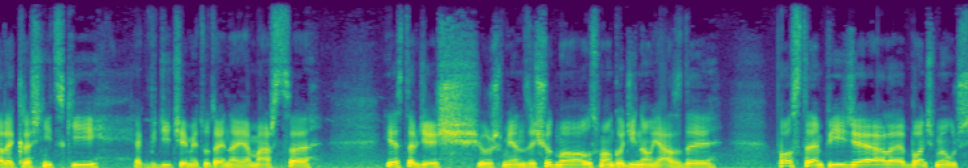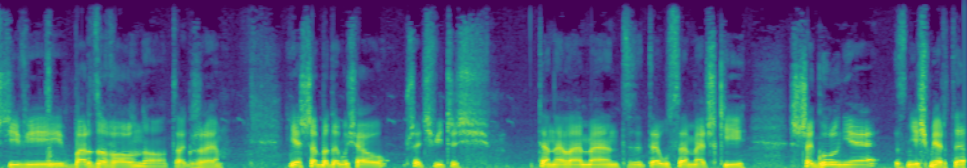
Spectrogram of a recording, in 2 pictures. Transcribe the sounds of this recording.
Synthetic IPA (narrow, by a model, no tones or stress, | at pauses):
aɾɛkːɾaɕɲit̪skʲi | jaɡvʲid͡ʑit͡ɕɛmʲɲɛt̪ut̪ajnajamaʂt̪sɛ | jɛst̪ɛmd͡ʑeɕjuʂmʲjɛnd̪zɘɕud̪mɔ̃w̃ausmɔ̃w̃ɡɔd͡ʑinɔ̃w̃jazd̪ɘ | pɔst̪ɛmpid͡ʑɛalɛbɔɲt͡ɕmɘut͡ʂt͡ɕivʲibaɾd̪zɔvɔlnɔt̪aɡʐɛ | jɛʂt͡ʂɛbɛnd̪ɛmuɕawpʂɛt͡ɕfʲit͡ʂɘt͡ɕ | t̪ːɛnɛlɛmɛnt̪t̪ːɛusɛmɛt͡ʂkʲiʂt͡ʂɛɡulɲɛzɲɛɕmʲjɛɾt̪ɛ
